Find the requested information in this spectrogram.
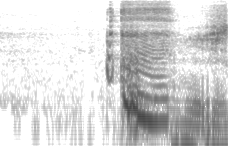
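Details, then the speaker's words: Violent hiccups in a baby girl who woke up cranky, each hiccup an unpleasant surprise: an abrupt hiccup-like catch followed at once by a brief whimpering, falling cry. "going to work hiccup uhoh oh we have hiccups now you don't like hiccups yeah the hiccups surprise you though to it's pretty rough"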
